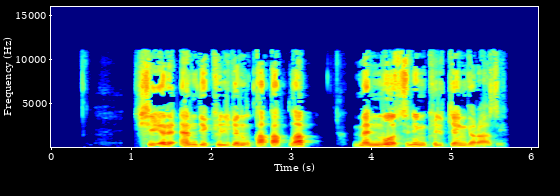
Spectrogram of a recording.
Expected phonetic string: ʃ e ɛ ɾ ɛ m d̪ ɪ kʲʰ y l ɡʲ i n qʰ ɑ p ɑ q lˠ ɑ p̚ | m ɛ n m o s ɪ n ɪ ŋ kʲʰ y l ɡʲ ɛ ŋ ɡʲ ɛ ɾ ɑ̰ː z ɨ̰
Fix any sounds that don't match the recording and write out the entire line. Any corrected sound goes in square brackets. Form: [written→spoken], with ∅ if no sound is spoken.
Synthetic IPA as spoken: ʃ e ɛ ɾ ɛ m d̪ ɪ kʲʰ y l ɡʲ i n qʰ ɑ [p→q] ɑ q lˠ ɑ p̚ | m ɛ n m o s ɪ n ɪ ŋ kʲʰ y l [ɡʲ→kʲ] ɛ ŋ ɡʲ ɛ ɾ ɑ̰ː z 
